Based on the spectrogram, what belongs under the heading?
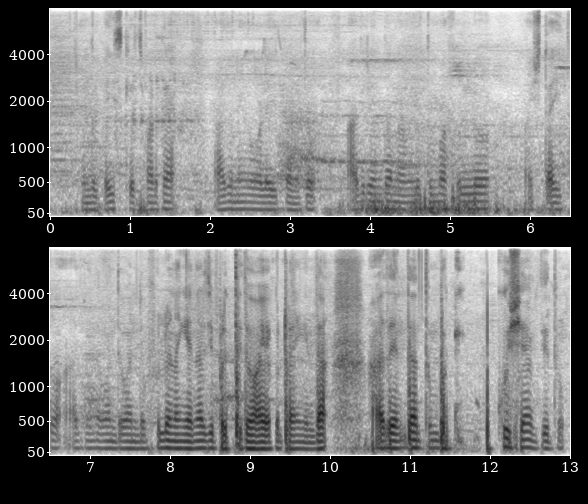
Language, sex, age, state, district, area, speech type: Kannada, male, 18-30, Karnataka, Mysore, urban, spontaneous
